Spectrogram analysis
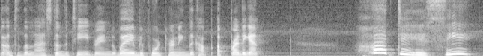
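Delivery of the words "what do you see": quiet seer voice. Acted. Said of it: "she said quietly".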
